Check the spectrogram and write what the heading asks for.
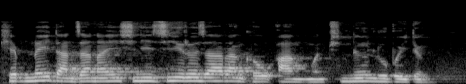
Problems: constant background noise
